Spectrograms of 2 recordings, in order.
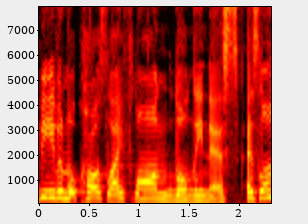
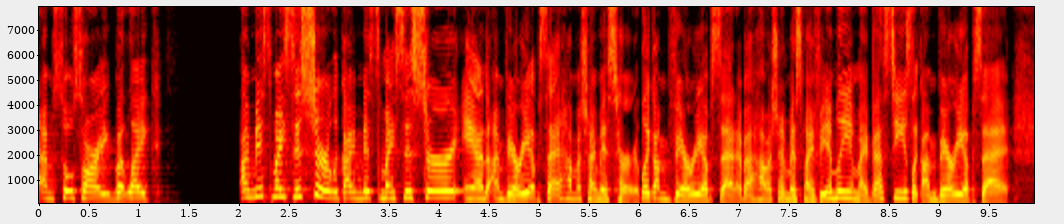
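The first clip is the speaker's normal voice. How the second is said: ordinary talk, nothing marked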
